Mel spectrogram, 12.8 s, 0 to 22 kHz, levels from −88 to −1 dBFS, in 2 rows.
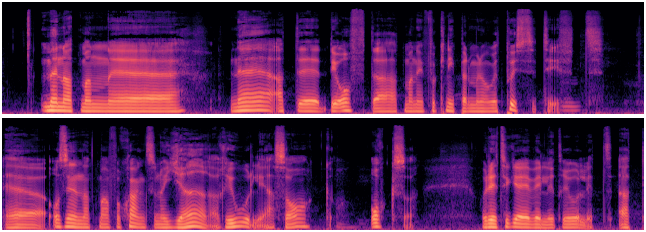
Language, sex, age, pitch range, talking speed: English, male, 10-29, 105-130 Hz, 175 wpm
